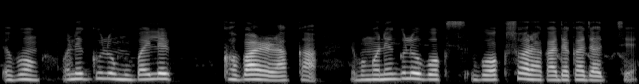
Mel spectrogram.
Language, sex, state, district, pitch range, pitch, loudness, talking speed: Bengali, female, Assam, Hailakandi, 210-245 Hz, 225 Hz, -20 LUFS, 115 wpm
